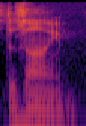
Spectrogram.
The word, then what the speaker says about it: design: a noun how many syllables design two syllables stress in a second design Adam designed and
